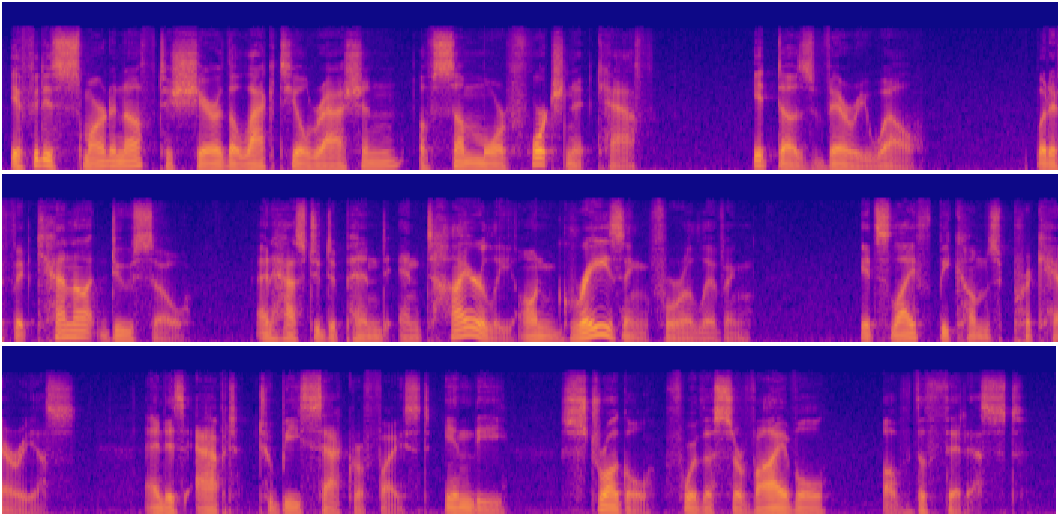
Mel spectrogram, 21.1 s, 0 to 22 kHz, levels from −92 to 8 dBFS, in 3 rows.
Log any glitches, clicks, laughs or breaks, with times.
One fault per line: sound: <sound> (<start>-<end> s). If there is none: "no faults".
no faults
